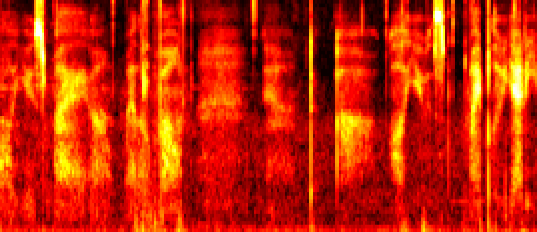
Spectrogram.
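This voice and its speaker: A woman whispers over noticeable background noise. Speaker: ASMR creator. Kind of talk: ASMR update talk to camera, casual chatty monologue. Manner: whispered, soft-spoken.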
